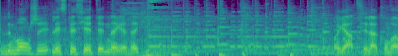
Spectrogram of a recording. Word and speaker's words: Nagasaki: Oui, parce que ça se prononce Nagasaki et pas Nagasaki comme ça.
